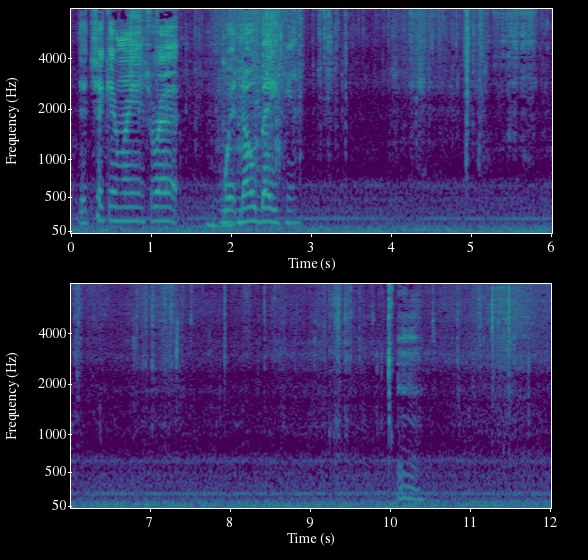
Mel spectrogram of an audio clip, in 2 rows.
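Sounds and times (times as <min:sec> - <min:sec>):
low hum inside a car: 0:00.0 - 0:12.0
small clicks and crinkles: 0:02.4 - 0:10.0, 0:10.7 - 0:12.0
person chewing food: 0:02.9 - 0:11.9.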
